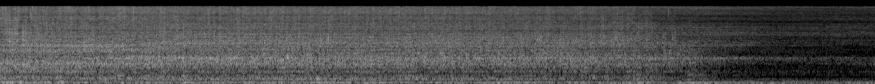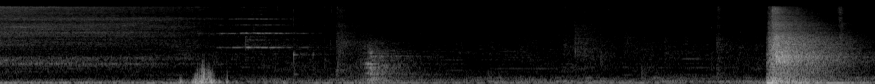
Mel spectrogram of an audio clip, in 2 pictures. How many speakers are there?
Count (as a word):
zero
